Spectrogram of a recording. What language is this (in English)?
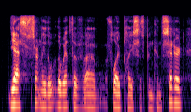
English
